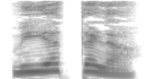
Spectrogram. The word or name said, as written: ವಿಯತ್ತಳ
